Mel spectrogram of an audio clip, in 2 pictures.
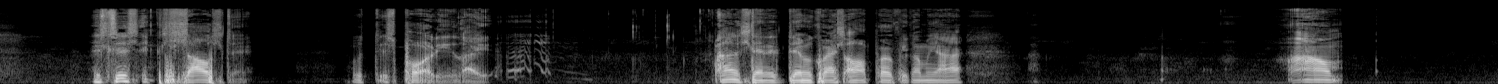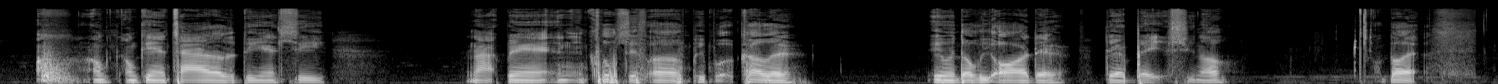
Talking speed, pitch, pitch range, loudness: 90 wpm, 95 Hz, 85-100 Hz, -16 LUFS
